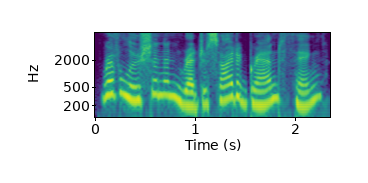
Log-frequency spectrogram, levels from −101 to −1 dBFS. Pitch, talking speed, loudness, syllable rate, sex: 270 Hz, 155 wpm, -16 LUFS, 5.5 syllables/s, female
